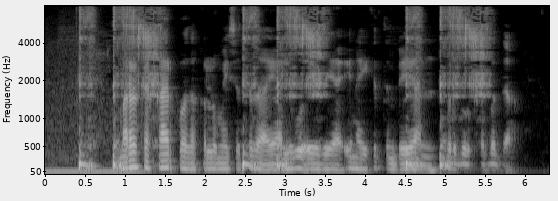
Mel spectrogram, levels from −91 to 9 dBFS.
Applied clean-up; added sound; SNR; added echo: classical method log-MMSE.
